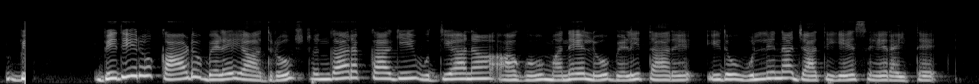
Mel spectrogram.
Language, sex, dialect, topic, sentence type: Kannada, female, Mysore Kannada, agriculture, statement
